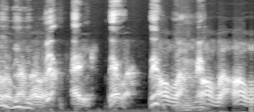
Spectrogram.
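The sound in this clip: A dog named Toutounette barking at home: short, sharp barks and yips in irregular bursts, mixed with a person's voice.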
